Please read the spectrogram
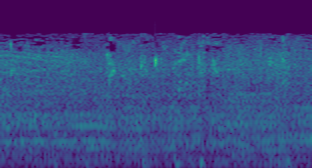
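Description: Basketball being dribbled on a hardwood court, a few low knocks, under steady arena crowd noise, with a few short high squeaks about a second in.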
